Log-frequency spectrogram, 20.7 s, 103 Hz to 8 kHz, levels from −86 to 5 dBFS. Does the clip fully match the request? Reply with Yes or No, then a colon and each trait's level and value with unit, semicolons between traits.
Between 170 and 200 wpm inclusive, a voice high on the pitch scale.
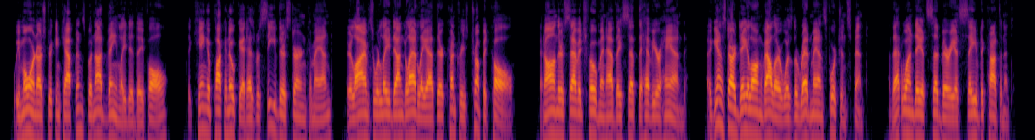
No: average, 185 wpm; low, 115 Hz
